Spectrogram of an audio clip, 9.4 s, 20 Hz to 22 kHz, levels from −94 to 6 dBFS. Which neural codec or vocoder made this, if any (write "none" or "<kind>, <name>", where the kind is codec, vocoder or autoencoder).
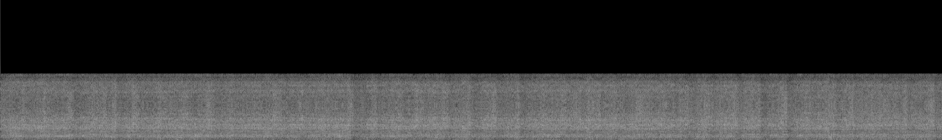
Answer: vocoder, Vocos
